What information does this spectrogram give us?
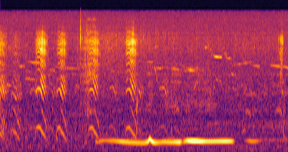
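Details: Lek in Washington County, Kansas, where greater prairie chickens display for breeding territory: a few soft falling cackles lead into a loud, steady low moaning tone held nearly two seconds, then fading.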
